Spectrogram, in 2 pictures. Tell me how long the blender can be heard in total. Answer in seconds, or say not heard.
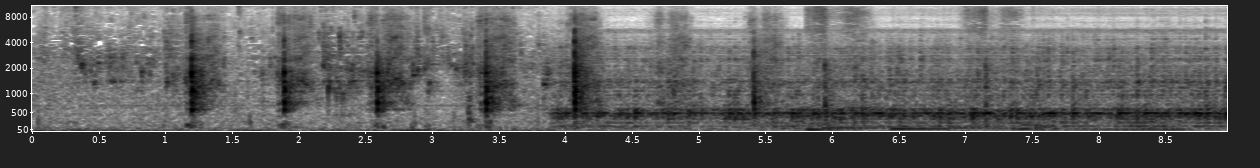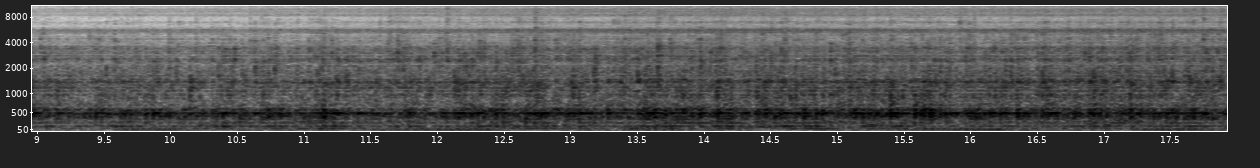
not heard.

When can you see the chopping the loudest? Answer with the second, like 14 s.
4 s.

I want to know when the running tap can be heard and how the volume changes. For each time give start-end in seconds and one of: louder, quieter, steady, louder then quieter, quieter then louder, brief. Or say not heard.
0.0-17.8 louder.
